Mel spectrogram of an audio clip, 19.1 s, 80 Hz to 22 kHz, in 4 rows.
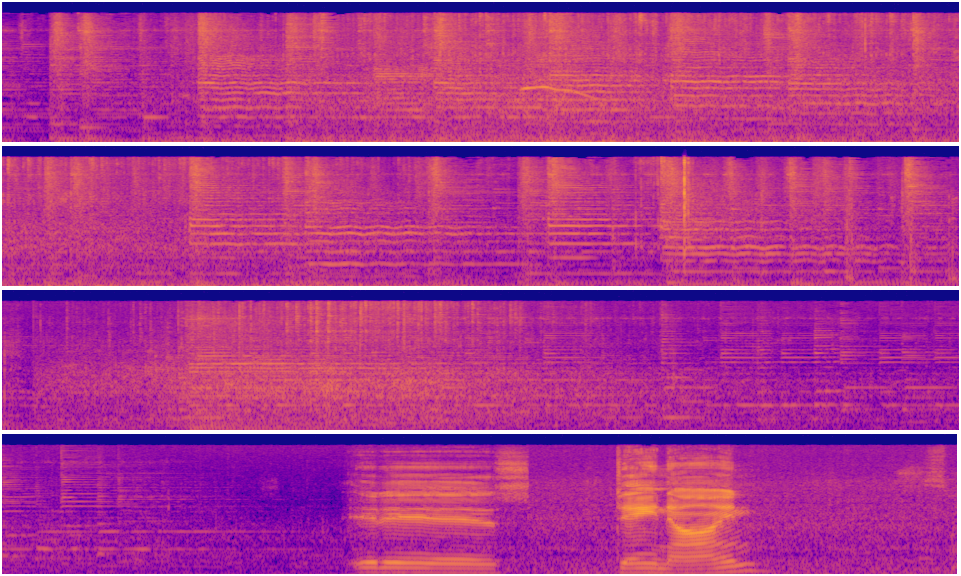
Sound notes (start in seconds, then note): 2.2 whistles; 8.2 carrot crunching; 11.1 banjo music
